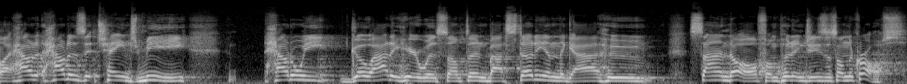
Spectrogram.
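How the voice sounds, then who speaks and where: In an Alabama accent, a man with a high pitch speaks at very even loudness and with ordinary pitch variation, with audible room echo and noticeable background noise. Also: moderate pace. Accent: Southern US (Alabama). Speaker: minister. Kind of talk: sermon.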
